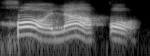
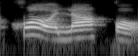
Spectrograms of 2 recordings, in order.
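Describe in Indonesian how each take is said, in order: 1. Bunyi kha dan qaf itu berat dan tebal. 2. Bunyi kha dan qaf itu berat dan tebal.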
